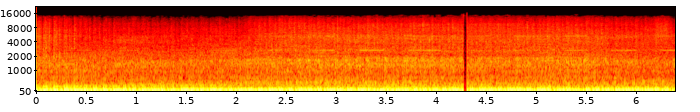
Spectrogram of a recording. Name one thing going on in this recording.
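A 1000 cc quad bike engine roars at high revs.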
